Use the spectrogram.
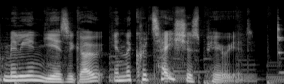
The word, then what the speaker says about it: Cretaceous: lived about 100 million years ago in the cretaceous period kra tay chess so what have we learned we learned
